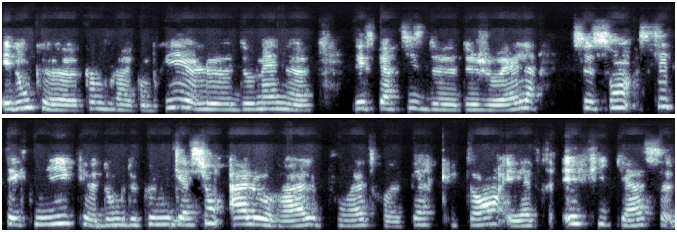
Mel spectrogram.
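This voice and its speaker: The speech moves at a fairly slow pace with ordinary pitch variation. The sound is dry and close with no echo. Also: woman. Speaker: webinar host for a school. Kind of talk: live webinar introduction. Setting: online live stream. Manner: hesitant, many fillers.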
